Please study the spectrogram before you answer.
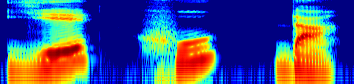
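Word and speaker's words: יהודה: A pronúncia correta é Yehudá.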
